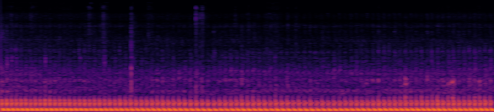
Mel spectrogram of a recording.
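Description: A motorcycle-like engine putters steadily during a ride around a rural property, with some light clatter; no animal sounds are heard.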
